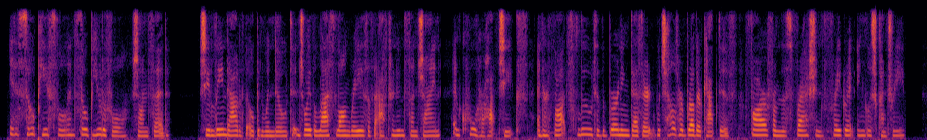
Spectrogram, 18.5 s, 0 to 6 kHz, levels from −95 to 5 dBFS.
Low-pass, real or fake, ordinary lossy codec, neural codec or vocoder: 5.4 kHz; real; AAC, 48 kbps; none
